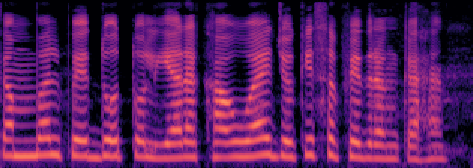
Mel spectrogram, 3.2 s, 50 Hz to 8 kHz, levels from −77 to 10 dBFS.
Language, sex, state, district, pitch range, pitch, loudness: Hindi, female, Jharkhand, Deoghar, 245-275 Hz, 260 Hz, -17 LUFS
